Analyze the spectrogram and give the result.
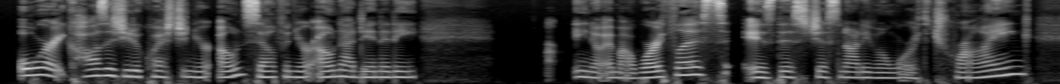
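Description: A woman with a Southern US accent speaks at a moderate pace in a dark, mellow tone, with medium pitch and ordinary pitch variation. The recording is very clean with a silent background and a dry, close sound with no echo. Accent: US South. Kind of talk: devotional podcast monologue. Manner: halting.

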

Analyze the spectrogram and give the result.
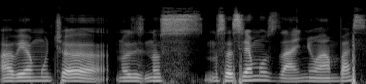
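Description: Very slow delivery with fairly even intonation, dry and close with no echo, over a silent background on a very clean recording. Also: woman. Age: 20s. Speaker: vlogger. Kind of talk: personal testimony. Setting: at home. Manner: casual, hesitant.

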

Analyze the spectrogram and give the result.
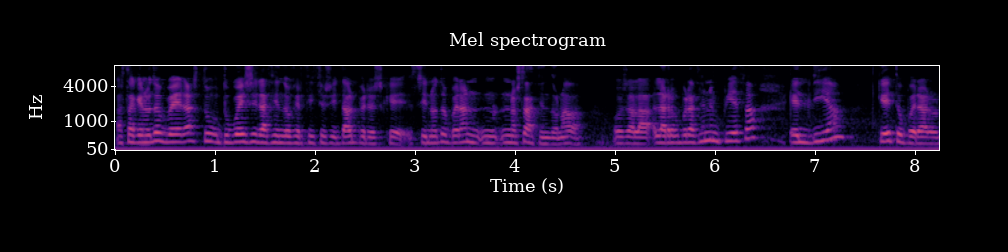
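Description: Talking at a very fast pace, a woman uses vocal fry at a medium pitch with ordinary pitch variation. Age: 20s. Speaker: basketball player and content creator. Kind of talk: casual chat.

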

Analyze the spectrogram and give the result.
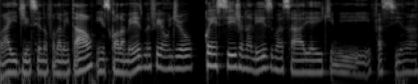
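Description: Talking at a fairly quick pace, a man has an unremarkable speaking voice at medium pitch with ordinary pitch variation. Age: 20s. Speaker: podcast co-host, journalist. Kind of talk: casual chat.

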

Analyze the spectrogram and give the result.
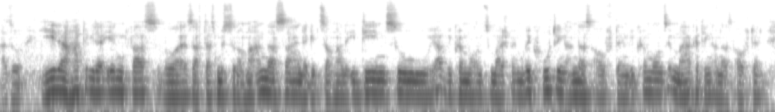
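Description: A man's fairly low voice in a flat monotone, rushing very fast with hardly any pauses, amid audible room echo and noticeable background noise. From Münster, western Germany. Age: 40s. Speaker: strategy consulting partner. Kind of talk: podcast interview. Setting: studio, sitting across from host.

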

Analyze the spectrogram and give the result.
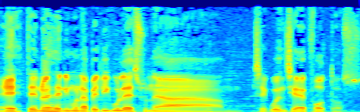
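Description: A man does the talking. His pitch is medium. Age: 30s. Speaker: comedian. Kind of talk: casual chat.

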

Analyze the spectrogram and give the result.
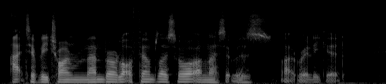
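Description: Here is a man with a British accent and a fairly low pitch. The recording is very clean, the background silent. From UK. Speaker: film podcast co-host. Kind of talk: casual chat.

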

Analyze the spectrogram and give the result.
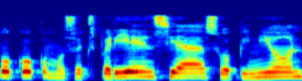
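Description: A woman speaks with a Mexican accent at a fairly high pitch. Her tone is dark and mellow, and the background is quiet. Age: 20s. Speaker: podcast host. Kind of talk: solo monologue podcast.

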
